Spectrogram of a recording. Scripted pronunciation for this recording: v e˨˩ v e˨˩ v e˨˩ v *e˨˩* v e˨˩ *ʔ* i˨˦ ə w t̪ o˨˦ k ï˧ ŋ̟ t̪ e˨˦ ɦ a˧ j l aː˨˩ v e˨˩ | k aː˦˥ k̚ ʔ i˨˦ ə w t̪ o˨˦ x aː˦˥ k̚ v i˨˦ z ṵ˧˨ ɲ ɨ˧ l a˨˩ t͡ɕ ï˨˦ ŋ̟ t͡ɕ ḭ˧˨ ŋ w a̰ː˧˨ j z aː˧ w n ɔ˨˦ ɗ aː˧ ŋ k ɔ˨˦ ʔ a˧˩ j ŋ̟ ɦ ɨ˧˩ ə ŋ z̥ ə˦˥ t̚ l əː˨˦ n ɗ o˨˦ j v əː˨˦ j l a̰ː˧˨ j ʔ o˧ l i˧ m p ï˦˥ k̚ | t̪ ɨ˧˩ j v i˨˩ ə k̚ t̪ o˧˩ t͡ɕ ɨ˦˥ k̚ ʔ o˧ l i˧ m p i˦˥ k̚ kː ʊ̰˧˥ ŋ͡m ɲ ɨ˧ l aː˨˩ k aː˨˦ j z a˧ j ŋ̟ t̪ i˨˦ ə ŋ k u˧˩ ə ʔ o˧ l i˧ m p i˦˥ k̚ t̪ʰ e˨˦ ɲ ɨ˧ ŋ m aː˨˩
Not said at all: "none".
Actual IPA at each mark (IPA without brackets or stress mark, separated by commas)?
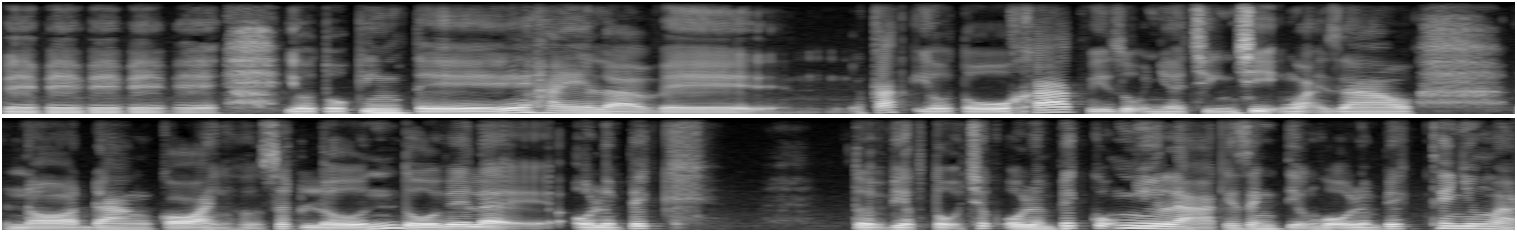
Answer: e˨˩, ʔ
